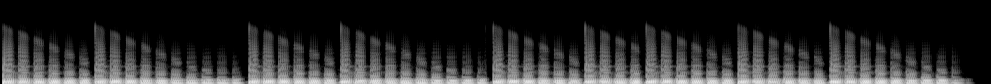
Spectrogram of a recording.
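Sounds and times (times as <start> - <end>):
rhythmic bass pedal blends: 0.0 - 9.8.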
